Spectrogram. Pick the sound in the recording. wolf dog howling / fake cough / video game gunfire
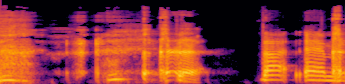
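fake cough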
